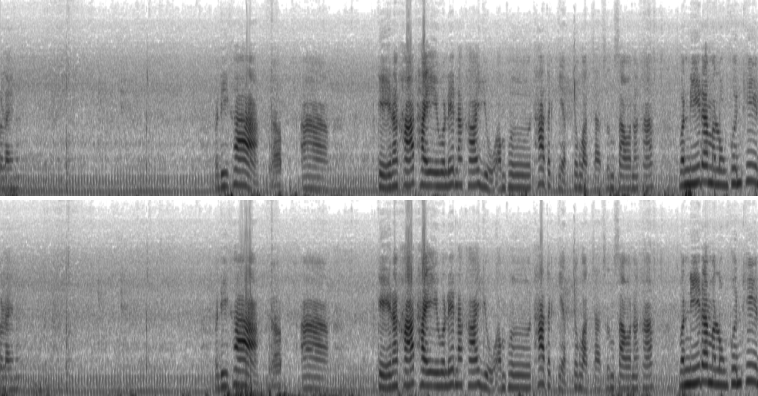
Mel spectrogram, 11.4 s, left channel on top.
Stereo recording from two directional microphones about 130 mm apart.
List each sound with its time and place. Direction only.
3.2 s speech: centre (ahead or behind)
10.2 s speech: 20° left (ahead or behind)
